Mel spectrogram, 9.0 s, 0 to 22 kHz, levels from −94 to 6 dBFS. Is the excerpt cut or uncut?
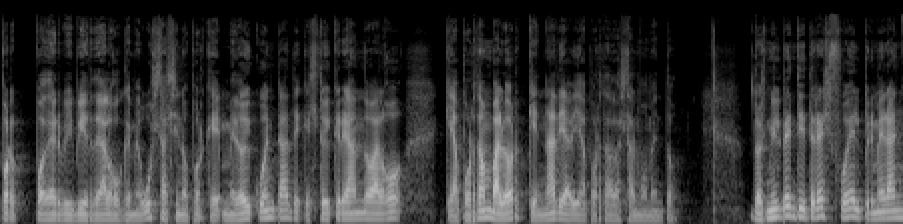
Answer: uncut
